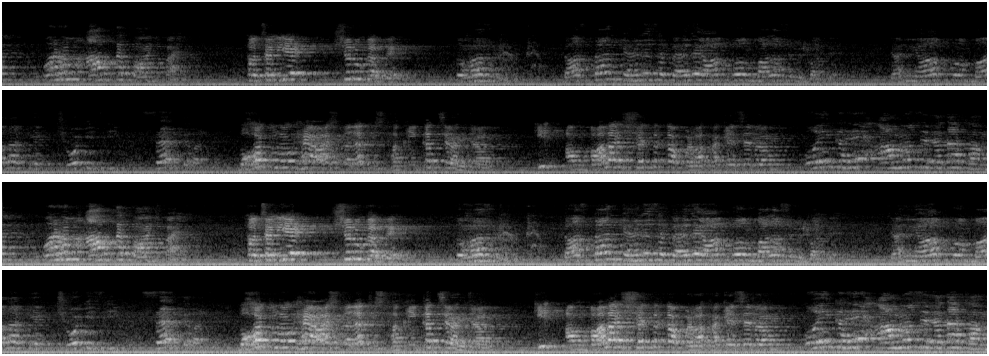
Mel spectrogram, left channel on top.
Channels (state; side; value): quieter; left; 8.7 dB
